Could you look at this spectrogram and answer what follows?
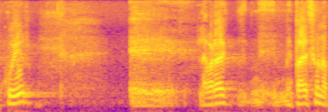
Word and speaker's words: queer: Queer, Q-U-E-R, se pronuncia queer.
